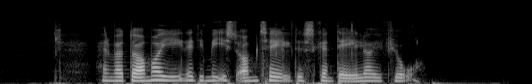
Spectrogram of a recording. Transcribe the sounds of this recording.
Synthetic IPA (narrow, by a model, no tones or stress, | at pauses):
hænʋɑ̈d̥ɒ̽mɐie̝næd̥ime̝̰ːsd̥ɒ̽mt͡sʰɛ̰ːld̥əsɡ̥ænd̥ɛːlɐifjo̝̰ː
